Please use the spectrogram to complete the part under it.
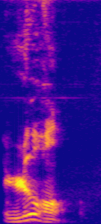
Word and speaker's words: Laurent: Ah, in French, yeah. it's Laurent.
